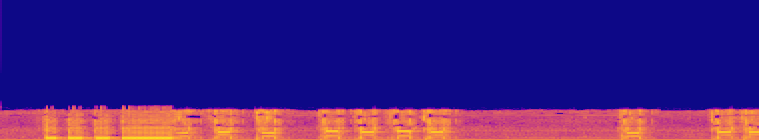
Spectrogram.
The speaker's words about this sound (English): Unfortunately, I can't read my writing, and I hope I dial this right. I hope this is a payphone.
